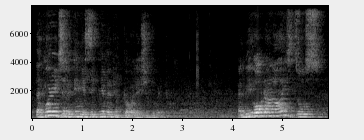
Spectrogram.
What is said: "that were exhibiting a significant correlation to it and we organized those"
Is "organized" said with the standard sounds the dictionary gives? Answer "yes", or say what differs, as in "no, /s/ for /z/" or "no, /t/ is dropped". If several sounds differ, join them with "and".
no, /n/ is dropped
